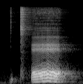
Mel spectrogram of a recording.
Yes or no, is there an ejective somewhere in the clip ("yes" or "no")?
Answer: yes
